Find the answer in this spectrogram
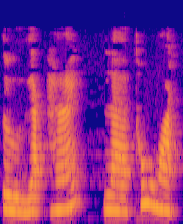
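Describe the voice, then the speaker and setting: A woman with a Vietnamese accent teaching a reading lesson to young children, spelling out syllables carefully and prompting them gently. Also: medium pitch, slow pace, muffled recording. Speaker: primary school teacher.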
